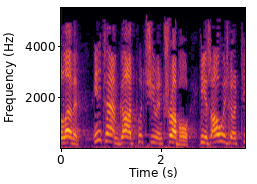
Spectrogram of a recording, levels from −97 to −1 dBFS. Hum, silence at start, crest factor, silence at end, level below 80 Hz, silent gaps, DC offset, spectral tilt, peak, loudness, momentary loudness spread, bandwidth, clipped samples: none; 0 s; 18 dB; 0 s; -56 dBFS; none; under 0.1%; -5.5 dB/octave; -8 dBFS; -25 LUFS; 12 LU; 5.4 kHz; under 0.1%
